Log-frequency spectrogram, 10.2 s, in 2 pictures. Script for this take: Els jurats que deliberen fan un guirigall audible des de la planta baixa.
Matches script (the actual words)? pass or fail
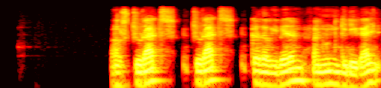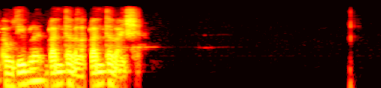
fail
